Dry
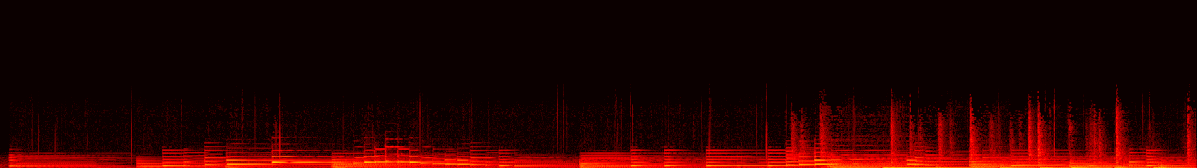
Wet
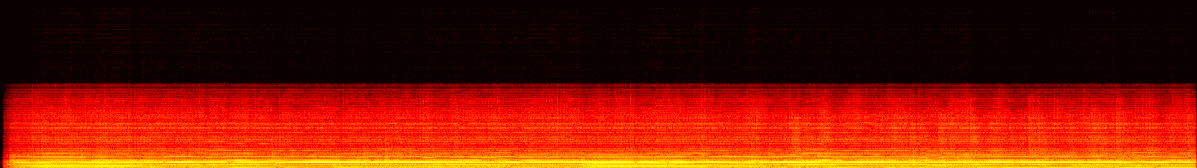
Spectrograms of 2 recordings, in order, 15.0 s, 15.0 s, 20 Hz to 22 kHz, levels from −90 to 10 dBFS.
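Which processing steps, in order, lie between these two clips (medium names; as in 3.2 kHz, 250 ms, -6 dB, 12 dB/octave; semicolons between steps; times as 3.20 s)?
spectral levelling over time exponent 0.2; level rider gain up to 10 dB; early reflections 39 ms -3.5 dB, 76 ms -11 dB; peak limiter -12 dBFS, peak gain reduction 9.5 dB; high-pass 110 Hz 24 dB/octave; treble shelf 3.5 kHz +9.5 dB; hum notches 50/100/150/200/250/300/350/400 Hz; feedback comb 630 Hz, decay 0.31 s, mix 40%; FDN reverb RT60 0.53 s, low-frequency decay 0.8×, high-frequency decay 0.25×, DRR -9 dB; gate -23 dBFS, range -47 dB; trim +1 dB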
